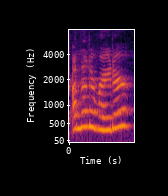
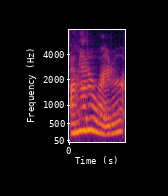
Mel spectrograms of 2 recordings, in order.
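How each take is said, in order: First: Even higher, louder mock squeal; mock self-doubt, louder. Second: High whiny mock protest; mock self-doubt. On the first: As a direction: push the whine into a squeal. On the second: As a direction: whine it like an insecure kid. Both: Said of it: "I'm like".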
